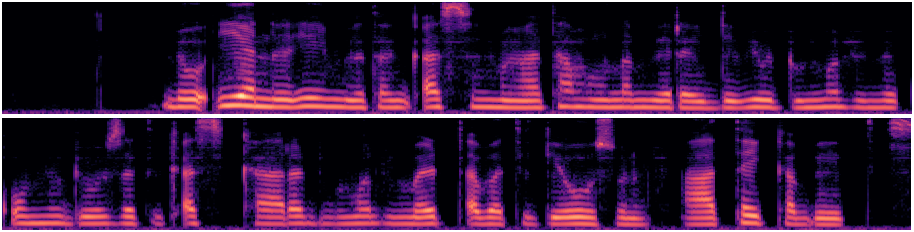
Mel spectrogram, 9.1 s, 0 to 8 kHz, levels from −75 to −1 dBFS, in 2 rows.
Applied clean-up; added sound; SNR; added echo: neural diffusion model UNIVERSE++.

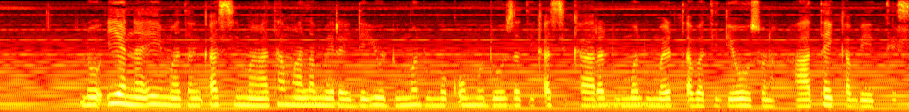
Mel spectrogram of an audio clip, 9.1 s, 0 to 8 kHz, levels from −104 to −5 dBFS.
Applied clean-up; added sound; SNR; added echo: none; Organ; 11 dB; none.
